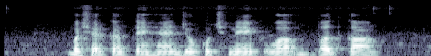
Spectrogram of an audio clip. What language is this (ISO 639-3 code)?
urd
